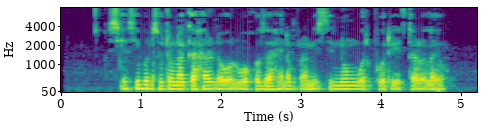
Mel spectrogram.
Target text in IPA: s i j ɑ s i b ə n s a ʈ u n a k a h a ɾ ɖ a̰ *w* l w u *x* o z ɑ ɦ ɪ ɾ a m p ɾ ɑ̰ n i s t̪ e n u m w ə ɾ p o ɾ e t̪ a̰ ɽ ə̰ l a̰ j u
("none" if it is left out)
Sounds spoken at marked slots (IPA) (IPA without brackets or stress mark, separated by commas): w, x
